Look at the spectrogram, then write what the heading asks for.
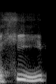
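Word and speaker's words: היא: 히 발음이 히겠죠.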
